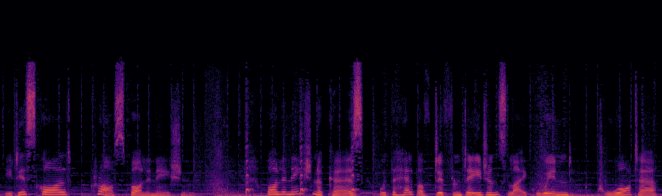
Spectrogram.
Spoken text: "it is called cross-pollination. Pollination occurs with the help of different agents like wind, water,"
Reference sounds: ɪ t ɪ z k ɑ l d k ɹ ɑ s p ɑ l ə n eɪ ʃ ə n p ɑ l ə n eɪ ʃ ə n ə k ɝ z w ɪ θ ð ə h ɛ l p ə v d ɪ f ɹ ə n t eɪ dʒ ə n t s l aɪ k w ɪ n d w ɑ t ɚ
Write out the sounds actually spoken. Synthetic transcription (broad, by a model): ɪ t ɪ z k ɑ l d k ɹ ɑ s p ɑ l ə n eɪ ʃ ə n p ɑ l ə n eɪ ʃ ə n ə k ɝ z w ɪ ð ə h ɛ l p ə v d ɪ f ɹ ə n t eɪ dʒ ə n t s l aɪ k w ɪ n d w ɑ t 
